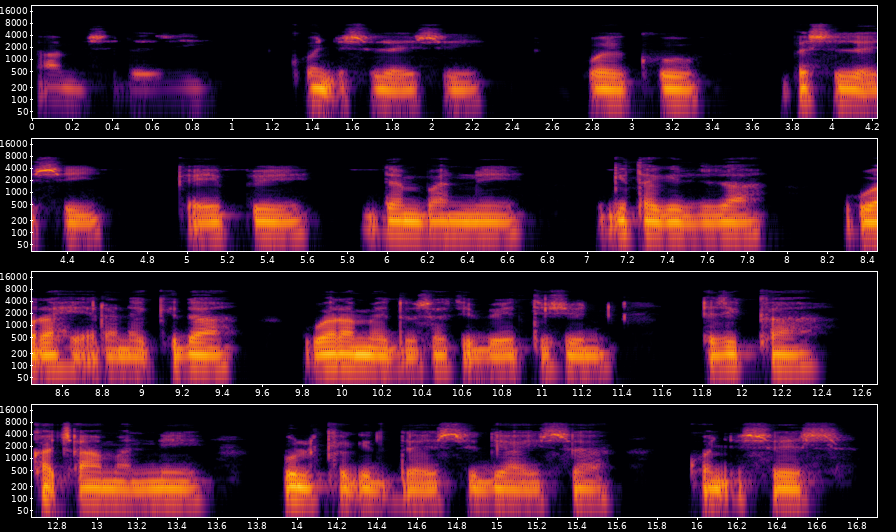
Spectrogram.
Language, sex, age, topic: Gamo, male, 18-24, agriculture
